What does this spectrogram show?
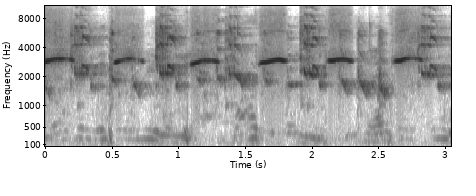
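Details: Grey francolin giving a rapid run of shrill, high notes, each with a clear whistled streak, repeated roughly twice a second in a close, loud recording.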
